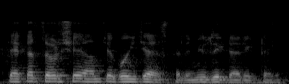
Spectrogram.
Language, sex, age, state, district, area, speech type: Goan Konkani, male, 60+, Goa, Tiswadi, rural, spontaneous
